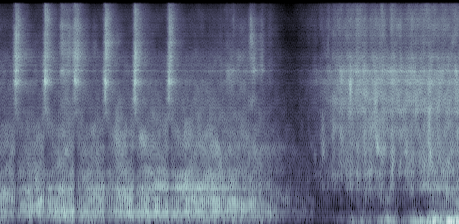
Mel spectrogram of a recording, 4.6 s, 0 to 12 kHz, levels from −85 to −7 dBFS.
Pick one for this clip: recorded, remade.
remade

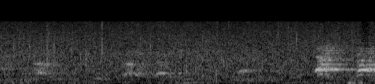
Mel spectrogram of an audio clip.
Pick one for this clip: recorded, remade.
recorded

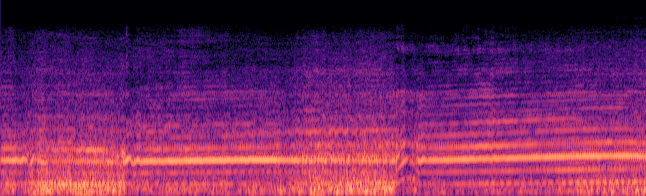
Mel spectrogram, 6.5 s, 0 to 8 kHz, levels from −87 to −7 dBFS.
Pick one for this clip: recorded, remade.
recorded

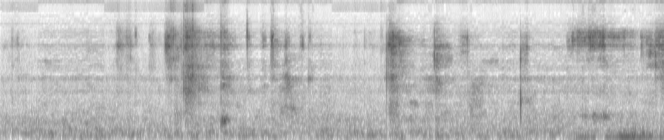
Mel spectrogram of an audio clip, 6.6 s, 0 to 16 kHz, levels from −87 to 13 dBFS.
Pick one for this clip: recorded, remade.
remade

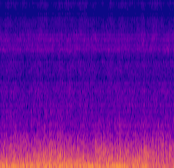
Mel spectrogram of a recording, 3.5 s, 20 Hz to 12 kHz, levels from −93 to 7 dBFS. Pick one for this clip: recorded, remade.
remade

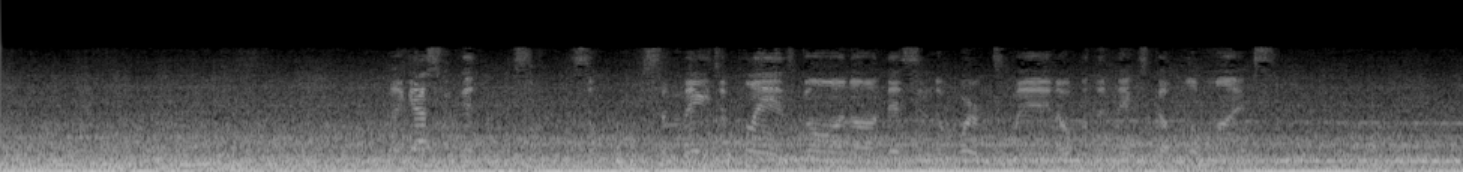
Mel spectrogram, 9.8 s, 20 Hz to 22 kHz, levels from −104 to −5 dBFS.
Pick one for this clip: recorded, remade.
recorded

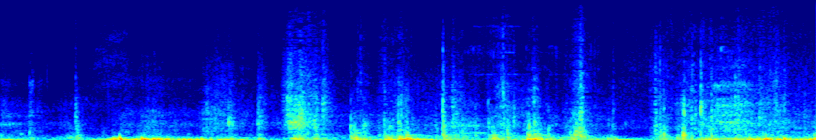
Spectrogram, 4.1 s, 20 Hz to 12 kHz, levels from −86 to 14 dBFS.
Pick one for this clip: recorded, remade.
recorded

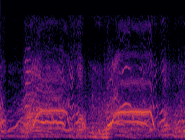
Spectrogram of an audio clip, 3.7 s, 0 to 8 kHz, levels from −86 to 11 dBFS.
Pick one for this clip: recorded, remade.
recorded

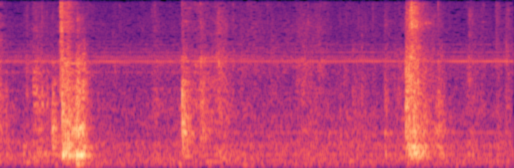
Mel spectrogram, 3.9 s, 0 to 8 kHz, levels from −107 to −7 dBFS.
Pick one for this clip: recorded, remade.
recorded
